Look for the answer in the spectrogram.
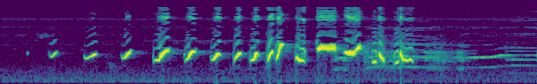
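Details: White-rumped shama song used to provoke another shama: evenly spaced rising whistles quicken into a rapid series of clear notes and rich warbled phrases, fading into a faint whistle and low background noise.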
